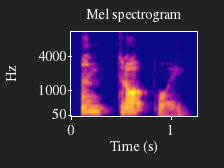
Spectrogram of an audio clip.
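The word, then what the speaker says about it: ἄνθρωποι: O acento tá aqui no an e aqui é antroppoi. Antroppoi. O acento caiu lá pra segunda.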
